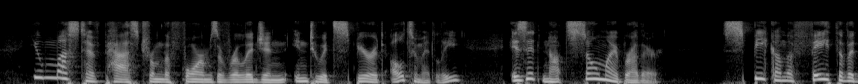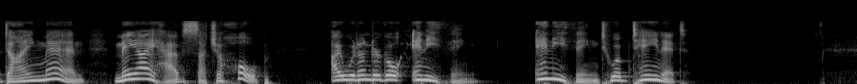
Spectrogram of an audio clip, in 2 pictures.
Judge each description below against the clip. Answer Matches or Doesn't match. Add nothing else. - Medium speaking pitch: Matches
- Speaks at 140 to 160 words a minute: Matches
